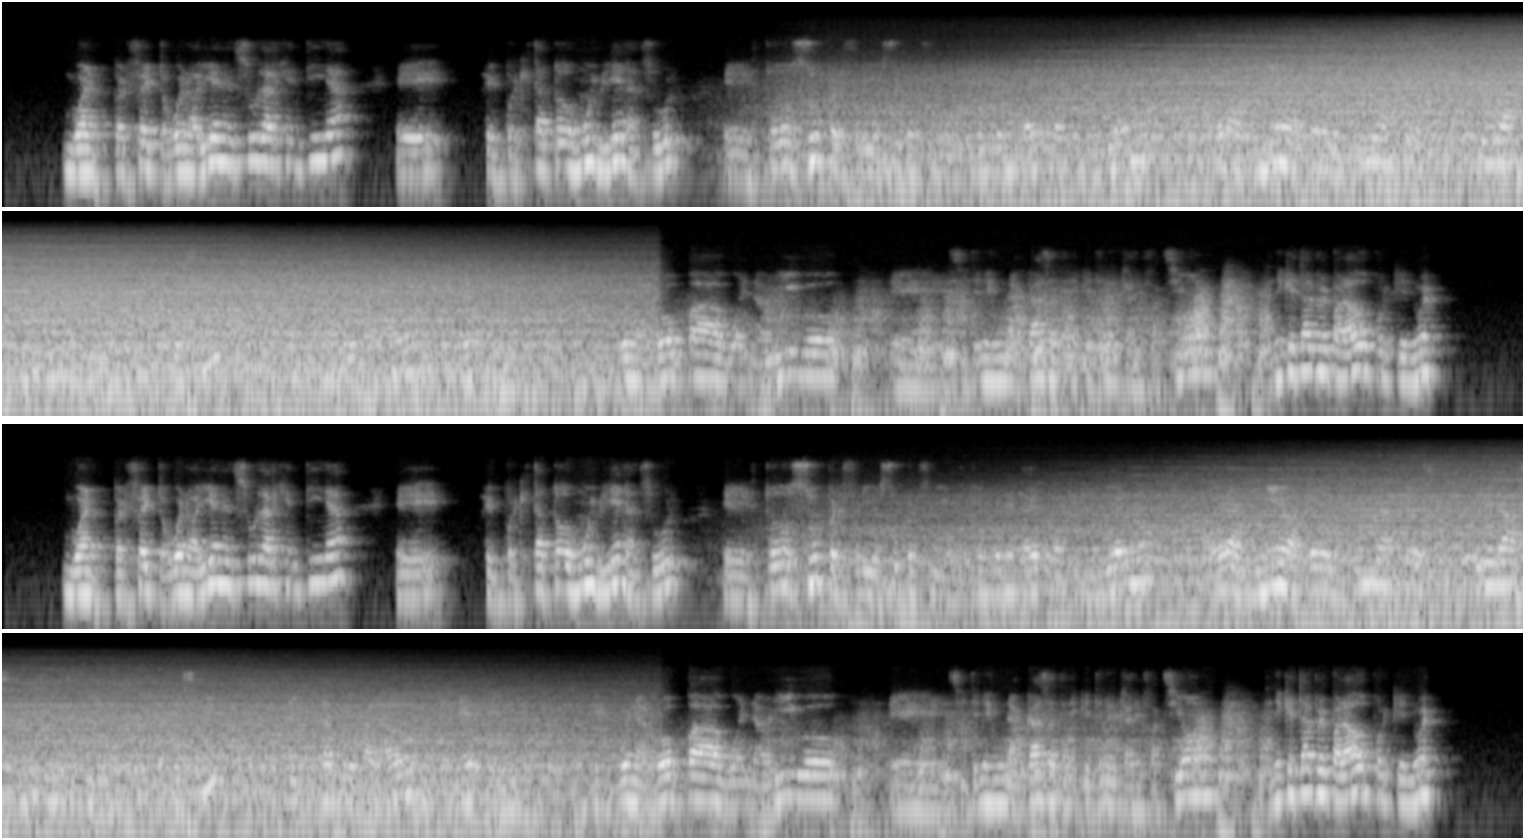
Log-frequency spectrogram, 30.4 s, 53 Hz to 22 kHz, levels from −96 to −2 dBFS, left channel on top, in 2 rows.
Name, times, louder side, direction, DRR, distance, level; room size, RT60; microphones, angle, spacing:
voice 1, 0.6-3.5 3.9-4.4 4.8-6.8 7.2-11.6 12.0-16.2 16.7-17.5 18.0-20.6 20.9-23.6 24.1-27.4 27.9-29.5, right 1 dB, 55° right, 0.5 m, -22 dB
sound 1, 7.4-21.8, left 3 dB, 55° left, 0.3 m, -22 dB
sound 2, 13.8-15.3 15.8-27.9, left 2 dB, 90° left, 0.6 m, -30 dB
2.2 x 2.2 x 2.9 m
head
